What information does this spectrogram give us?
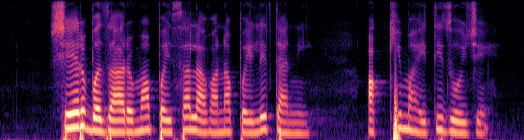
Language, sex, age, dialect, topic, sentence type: Marathi, female, 31-35, Northern Konkan, banking, statement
